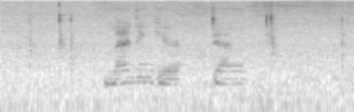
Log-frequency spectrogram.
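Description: A man speaks briefly and calmly, close to a microphone.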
